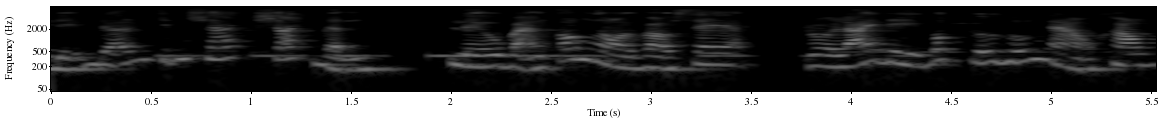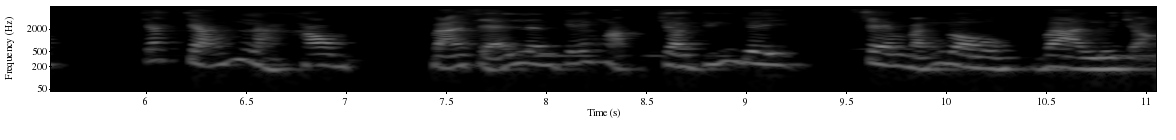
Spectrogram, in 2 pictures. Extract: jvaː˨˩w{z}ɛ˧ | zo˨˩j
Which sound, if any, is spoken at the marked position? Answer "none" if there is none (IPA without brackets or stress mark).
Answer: s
